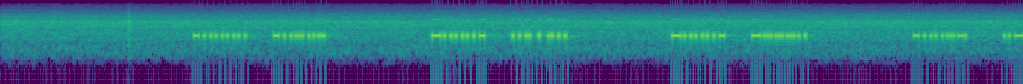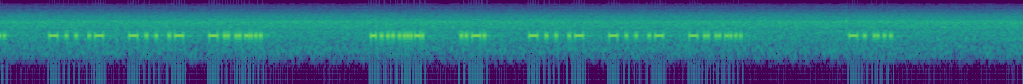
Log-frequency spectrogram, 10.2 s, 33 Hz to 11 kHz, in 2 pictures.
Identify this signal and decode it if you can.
Hellschreiber (Feld-Hell, 122.5 baud), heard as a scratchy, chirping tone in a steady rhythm, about 940 Hz, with radio static. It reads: CQ DX DE G1MMR G1MMR K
